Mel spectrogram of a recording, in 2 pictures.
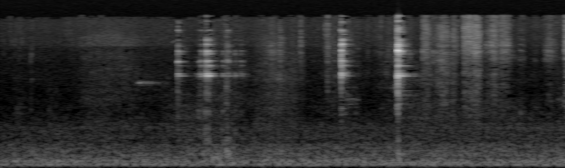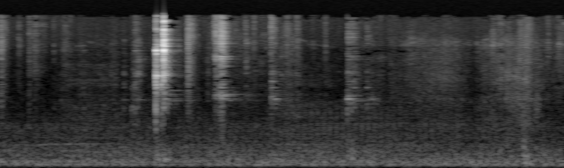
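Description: Sharp metallic clinks of bolts against a steel three-bolt exhaust flange adapter as it is handled on the catalytic converter outlet: about seven separate clinks, the loudest a quick double clink about seven seconds in.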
